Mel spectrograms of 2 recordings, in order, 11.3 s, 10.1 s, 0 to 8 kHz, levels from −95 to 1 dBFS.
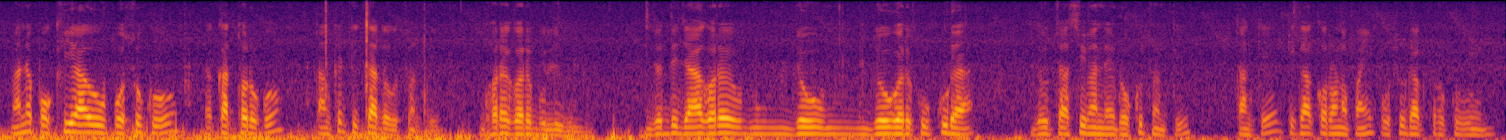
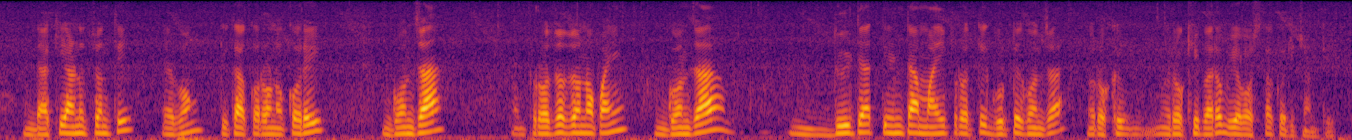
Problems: none marked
